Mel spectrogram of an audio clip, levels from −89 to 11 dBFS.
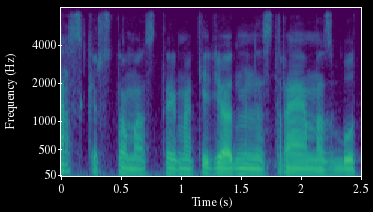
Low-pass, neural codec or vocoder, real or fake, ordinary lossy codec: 7.2 kHz; none; real; Opus, 32 kbps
